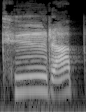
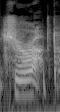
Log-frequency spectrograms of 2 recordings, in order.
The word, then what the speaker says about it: drop: 네, 이거는 drop 이렇게 하시면 안 되고요. D-R-O를 뭉치는 소리로 J-R 발음으로 해주셔야 돼요. Okay. So, drop.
